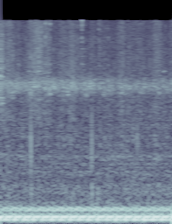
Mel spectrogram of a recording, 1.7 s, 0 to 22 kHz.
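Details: Chevy C3500 with a 5.7 Vortec V8, run again after sitting two years, warm at about 150 degrees after 10–15 minutes, battery at 15 volts: a deep, even rumble at about 500–600 rpm idle, no miss or knock. The idle is normal.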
